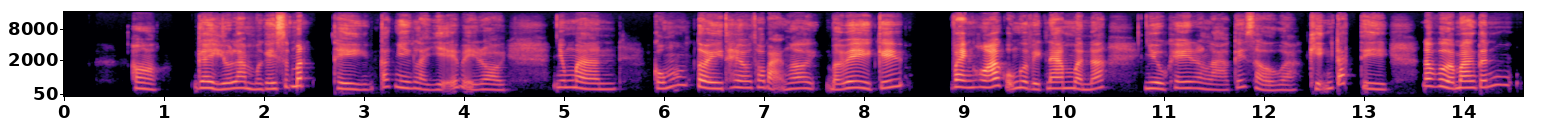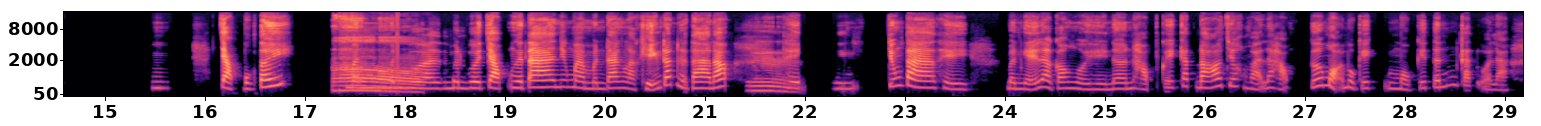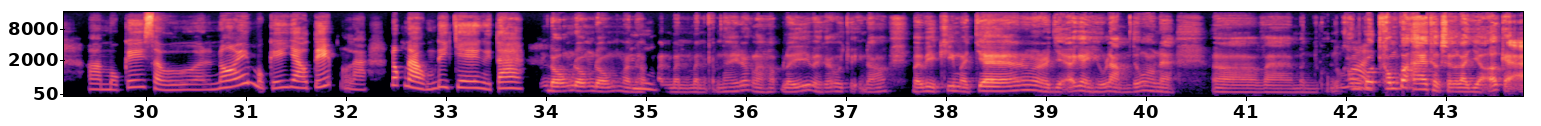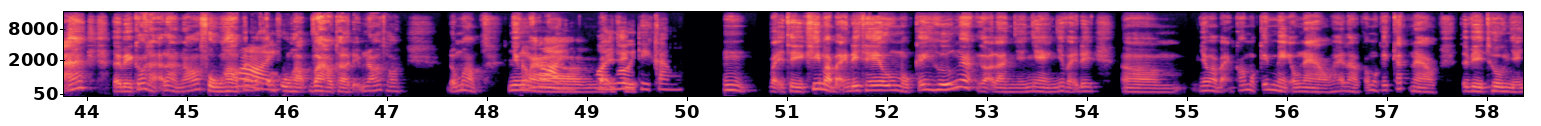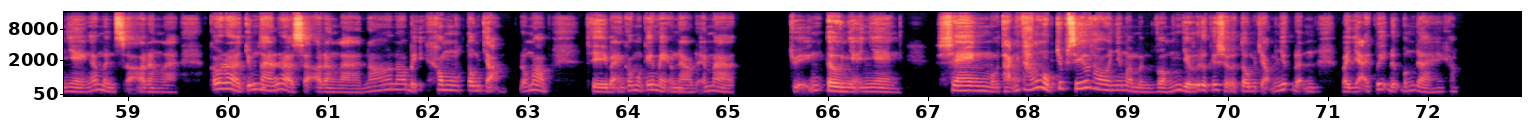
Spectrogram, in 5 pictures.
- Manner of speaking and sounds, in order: tapping; other background noise
- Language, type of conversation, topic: Vietnamese, podcast, Bạn thích được góp ý nhẹ nhàng hay thẳng thắn hơn?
